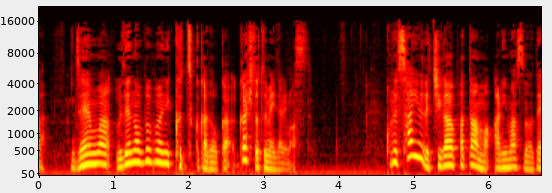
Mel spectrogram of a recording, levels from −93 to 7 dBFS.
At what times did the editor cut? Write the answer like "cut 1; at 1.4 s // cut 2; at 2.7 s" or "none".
cut 1; at 4.6 s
